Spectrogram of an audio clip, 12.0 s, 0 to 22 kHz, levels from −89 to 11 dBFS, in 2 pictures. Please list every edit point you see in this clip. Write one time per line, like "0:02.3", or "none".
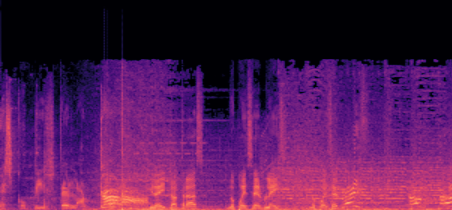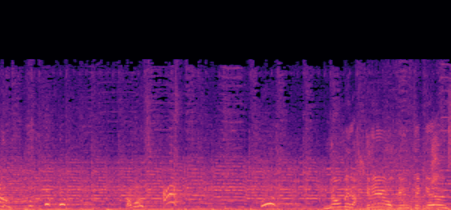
0:01.9

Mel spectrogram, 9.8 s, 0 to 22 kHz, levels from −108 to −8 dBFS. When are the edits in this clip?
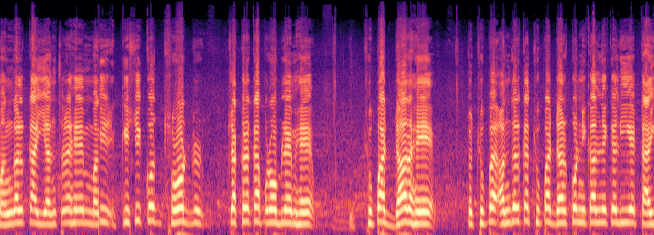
0:01.5

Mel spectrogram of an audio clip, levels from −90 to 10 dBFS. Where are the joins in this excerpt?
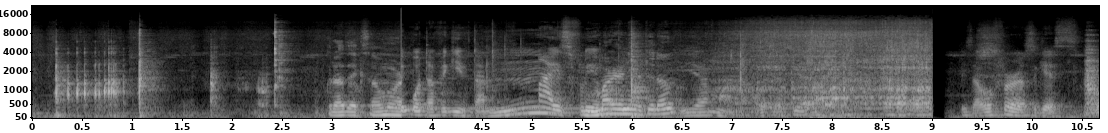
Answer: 0:03.7
0:09.1

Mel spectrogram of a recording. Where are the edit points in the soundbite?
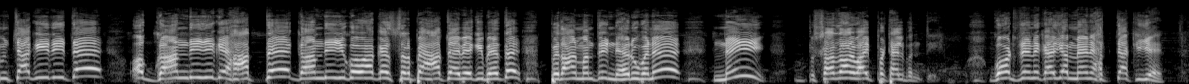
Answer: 0:09.8

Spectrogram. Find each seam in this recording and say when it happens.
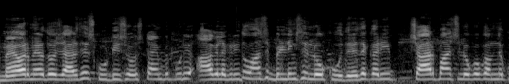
0:02.4

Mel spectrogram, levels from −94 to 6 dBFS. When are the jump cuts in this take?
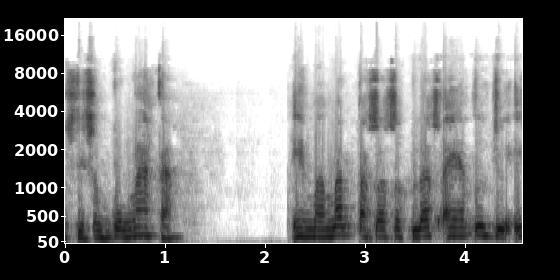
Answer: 0:02.2

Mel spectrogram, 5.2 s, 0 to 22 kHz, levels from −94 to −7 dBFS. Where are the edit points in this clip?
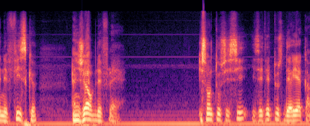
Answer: none

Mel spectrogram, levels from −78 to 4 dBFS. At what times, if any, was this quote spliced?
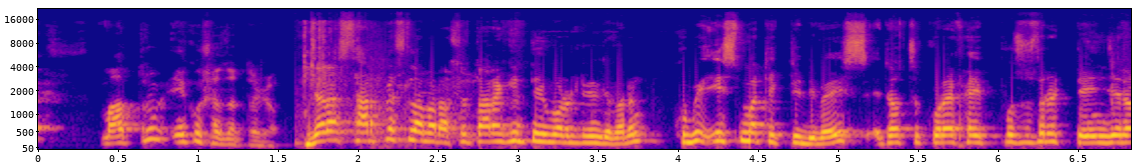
0:01.5

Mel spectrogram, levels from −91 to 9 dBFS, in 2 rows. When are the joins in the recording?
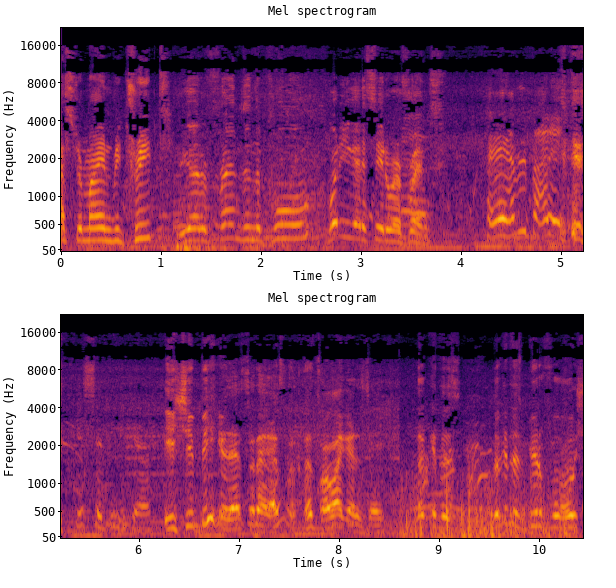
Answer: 0:01.0
0:02.6
0:08.6

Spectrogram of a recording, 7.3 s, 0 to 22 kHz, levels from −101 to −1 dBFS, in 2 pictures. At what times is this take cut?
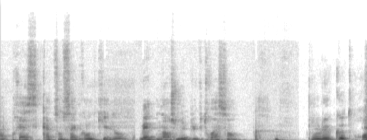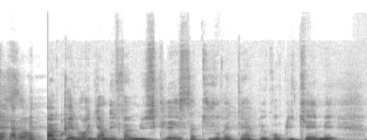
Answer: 0:01.3
0:04.1

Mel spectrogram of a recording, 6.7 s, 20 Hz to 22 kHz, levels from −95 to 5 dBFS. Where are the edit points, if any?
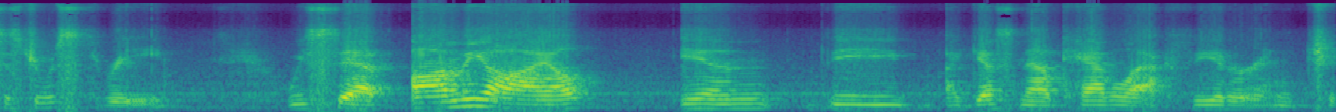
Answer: none

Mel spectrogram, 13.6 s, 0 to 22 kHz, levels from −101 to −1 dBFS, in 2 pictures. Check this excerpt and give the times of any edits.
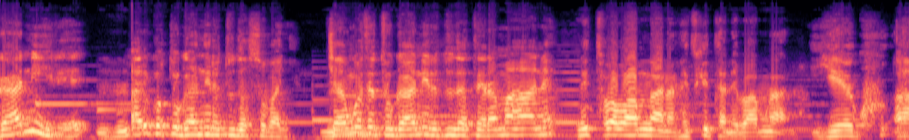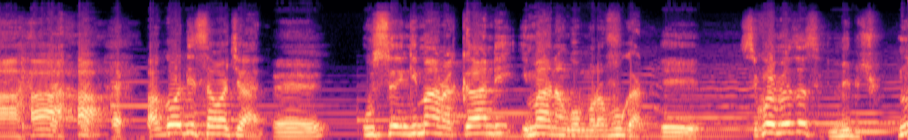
0:01.0
0:02.3
0:09.4

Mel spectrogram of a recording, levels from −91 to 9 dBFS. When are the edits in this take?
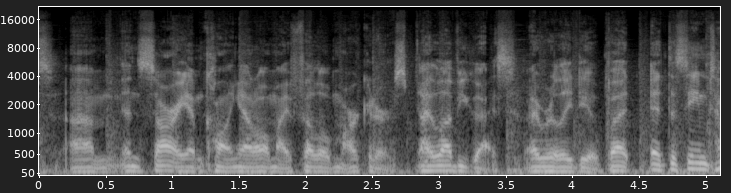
0:02.7

